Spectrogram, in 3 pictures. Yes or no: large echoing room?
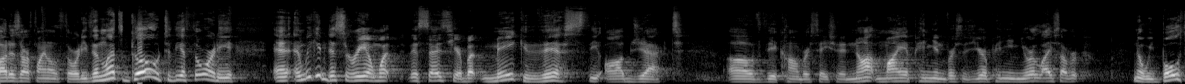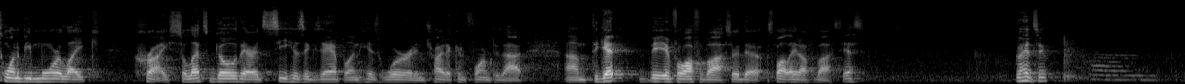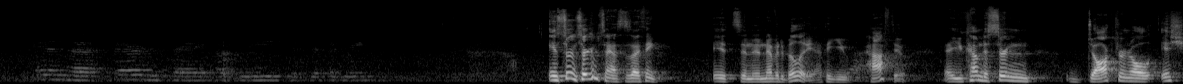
yes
